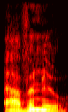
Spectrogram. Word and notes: avenue: American English

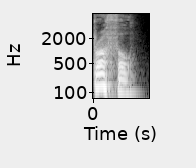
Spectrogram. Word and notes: brothel: British English

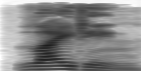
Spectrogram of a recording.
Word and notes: lighting: American English

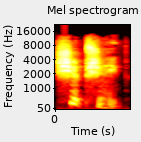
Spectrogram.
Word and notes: shipshape: British English

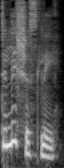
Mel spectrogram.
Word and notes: deliciously: British English

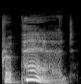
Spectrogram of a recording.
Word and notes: prepared: British English

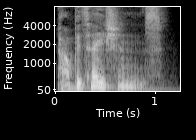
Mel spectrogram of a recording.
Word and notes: palpitation: British English

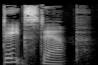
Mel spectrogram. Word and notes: date stamp: American English

